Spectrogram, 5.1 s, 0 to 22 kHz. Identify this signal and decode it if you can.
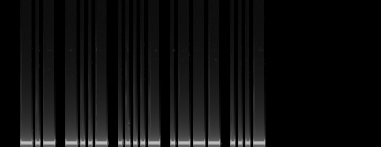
Morse code, heard as a keyed tone, about 24 wpm, 700 Hz. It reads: KX4JV
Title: Speed Racing - USA 2x2 Call Signs 20wpm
